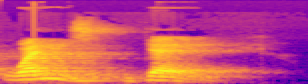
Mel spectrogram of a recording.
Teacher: Many learners pronounce this word as it's spelled, Wednesday. However, in spoken English, the D and the Nes sound disappear.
